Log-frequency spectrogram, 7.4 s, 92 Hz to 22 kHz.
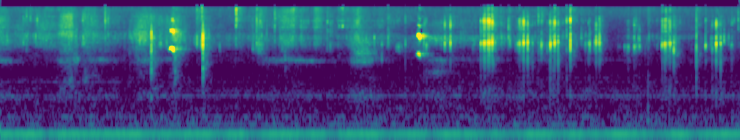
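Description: Capuchin monkey gnawing and chewing on a small lid: soft scattered clicks and crackles, with two sharp clicks about 2 and 4 seconds in and a quick run of small clicks near the end, over a steady low hum.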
